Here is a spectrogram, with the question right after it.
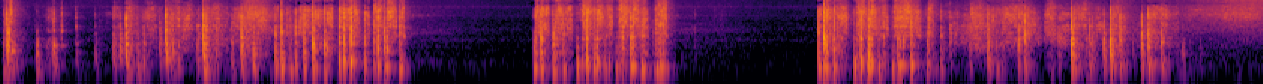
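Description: Long painted fingernails tap quickly on the top and front face of a hollow, printed paperboard cosmetics gift box with its opened flaps off to the side. Rapid, crisp, hollow clicks come in three bursts separated by short silences, each tap dying away almost at once.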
